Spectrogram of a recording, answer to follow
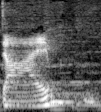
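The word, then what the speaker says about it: DIIV: So this is the third LP from this band, and they're called Dive, but it's spelled D-I-I-V.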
